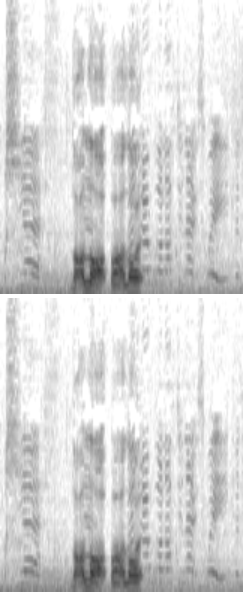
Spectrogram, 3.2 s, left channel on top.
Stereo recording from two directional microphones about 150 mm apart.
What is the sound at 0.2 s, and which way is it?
Vehicle, 35° left (ahead or behind).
